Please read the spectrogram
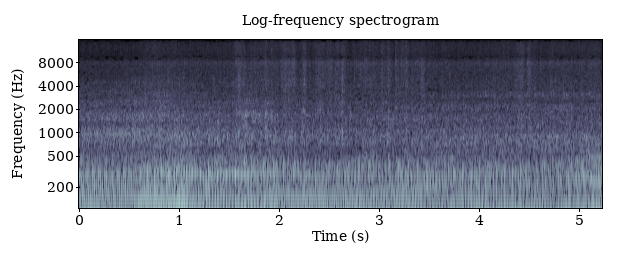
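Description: Diesel engine of heavy farm machinery running steadily, its low note shifting slightly about a second in.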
